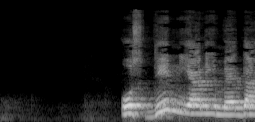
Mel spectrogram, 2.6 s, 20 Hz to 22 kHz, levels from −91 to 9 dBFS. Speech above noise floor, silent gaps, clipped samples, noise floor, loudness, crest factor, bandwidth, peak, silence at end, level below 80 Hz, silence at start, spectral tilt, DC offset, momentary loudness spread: 57 dB; none; under 0.1%; -75 dBFS; -19 LUFS; 16 dB; 14.5 kHz; -4 dBFS; 0 s; -68 dBFS; 1.2 s; -6 dB/octave; under 0.1%; 2 LU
